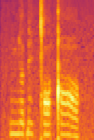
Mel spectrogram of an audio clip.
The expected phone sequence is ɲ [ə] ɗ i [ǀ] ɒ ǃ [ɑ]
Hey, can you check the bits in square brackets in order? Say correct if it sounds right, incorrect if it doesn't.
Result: correct, correct, correct

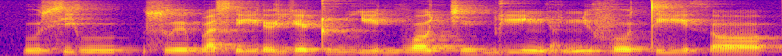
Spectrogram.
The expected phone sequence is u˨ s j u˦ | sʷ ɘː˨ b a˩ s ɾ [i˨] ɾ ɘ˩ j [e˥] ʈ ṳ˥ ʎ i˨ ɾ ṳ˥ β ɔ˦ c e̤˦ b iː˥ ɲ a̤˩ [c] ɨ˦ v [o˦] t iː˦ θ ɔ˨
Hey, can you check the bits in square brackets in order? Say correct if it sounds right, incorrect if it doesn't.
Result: incorrect, incorrect, incorrect, correct

